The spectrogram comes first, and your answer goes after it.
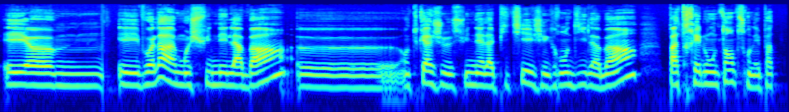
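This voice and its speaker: A woman in her sixties born in France, recalling her life in a personal interview, pausing often with fillers and restarts. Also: low-pitched, fairly even intonation, no echo, clean studio sound. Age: 60s. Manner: hesitant, reflective, many fillers and restarts. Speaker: interview guest.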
